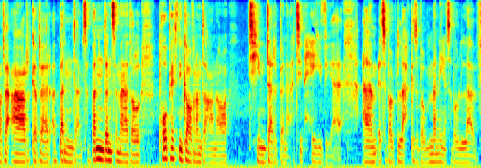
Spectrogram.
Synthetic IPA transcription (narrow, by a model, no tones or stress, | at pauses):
avɛʔarɡəvɛɾə̰bəndənsəbəndənsəmɛðʊlˠ | pʰoːb̥̚pʰeːθniɡɔvənamdaːnɔ | tʰiːndɛrbɪnɛ̰tʰiːnhejvjɛ̰ | əːmɪsəbawdləkəsəbawdməniəsəbowdləv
